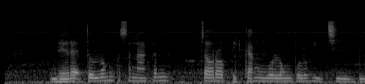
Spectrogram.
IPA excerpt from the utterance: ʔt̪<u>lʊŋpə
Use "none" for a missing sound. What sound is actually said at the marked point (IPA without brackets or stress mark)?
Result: u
